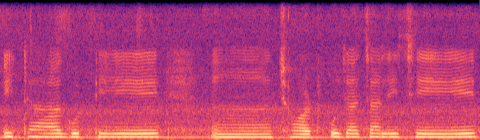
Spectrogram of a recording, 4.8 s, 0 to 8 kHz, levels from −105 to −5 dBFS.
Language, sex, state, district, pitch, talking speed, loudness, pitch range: Odia, male, Odisha, Sambalpur, 190 Hz, 85 wpm, -14 LUFS, 180-195 Hz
